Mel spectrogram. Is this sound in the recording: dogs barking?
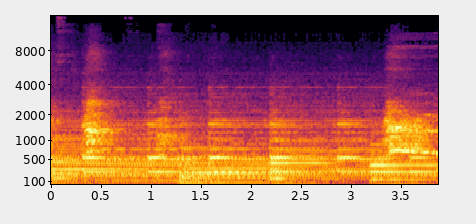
yes

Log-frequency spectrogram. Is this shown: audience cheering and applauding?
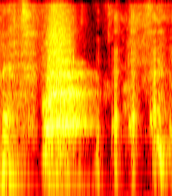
no

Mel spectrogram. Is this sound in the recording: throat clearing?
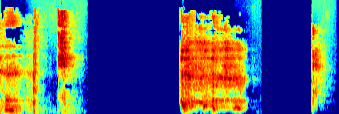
yes

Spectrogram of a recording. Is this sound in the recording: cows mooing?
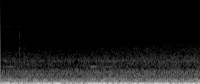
no

